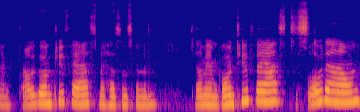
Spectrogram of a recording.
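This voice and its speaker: A woman with a high pitch and a dark, mellow tone speaks at a moderate pace. Her pitch variation is ordinary, while her loudness swings widely. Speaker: crafting tutorial maker. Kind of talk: tutorial.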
